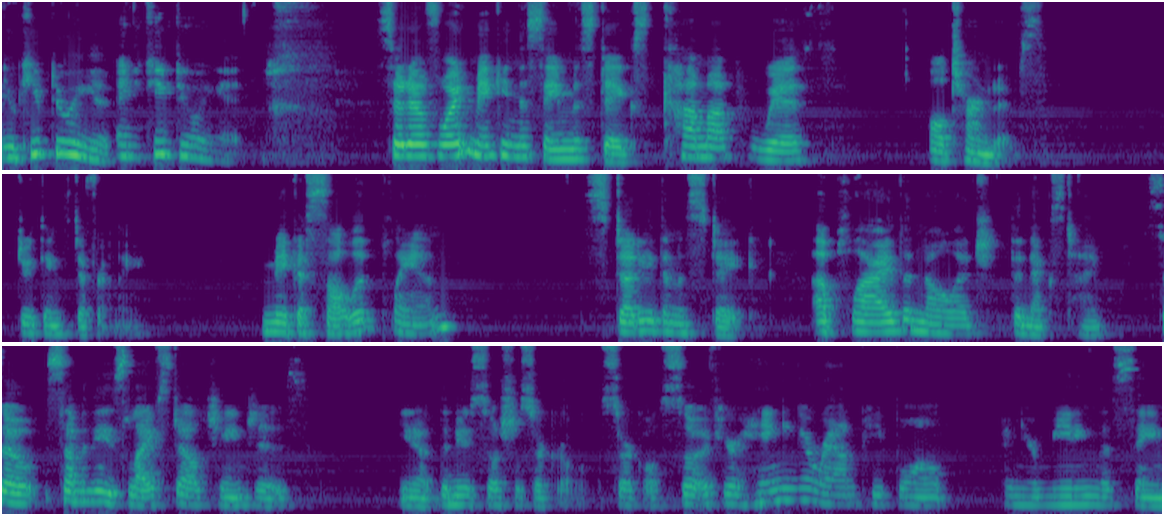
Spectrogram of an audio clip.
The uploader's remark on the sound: We apologize for the sound quality. We thought the new equipment was working.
